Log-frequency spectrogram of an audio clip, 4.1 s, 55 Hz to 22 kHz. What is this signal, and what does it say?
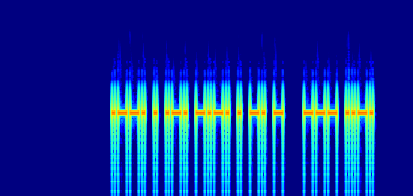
Morse code, heard as a keyed tone, about 40 wpm, 700 Hz. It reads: PERCENT OF
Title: Sets of 2 Words 40wpm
